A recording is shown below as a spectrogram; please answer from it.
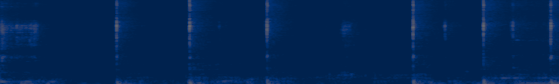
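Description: Long nails tap and click on the rim of a small, hollow stainless steel sink strainer held in the hand. Sharp, bright metallic clicks come at uneven intervals and die away almost instantly. A faint low hum sits underneath.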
